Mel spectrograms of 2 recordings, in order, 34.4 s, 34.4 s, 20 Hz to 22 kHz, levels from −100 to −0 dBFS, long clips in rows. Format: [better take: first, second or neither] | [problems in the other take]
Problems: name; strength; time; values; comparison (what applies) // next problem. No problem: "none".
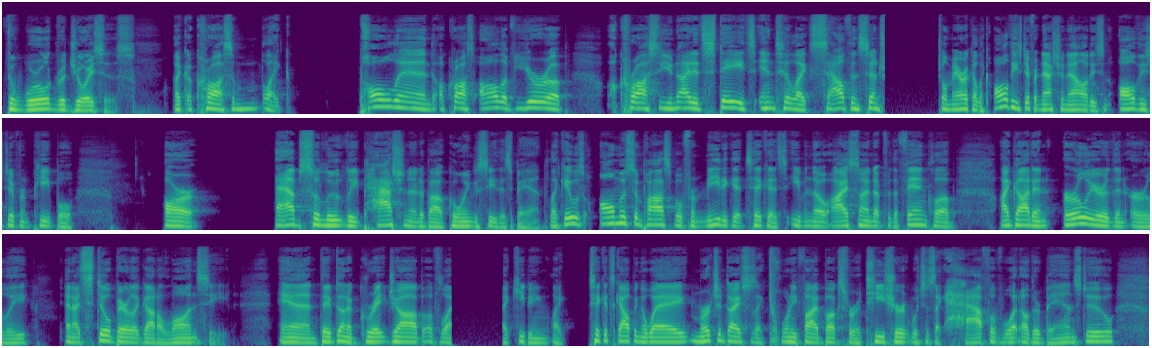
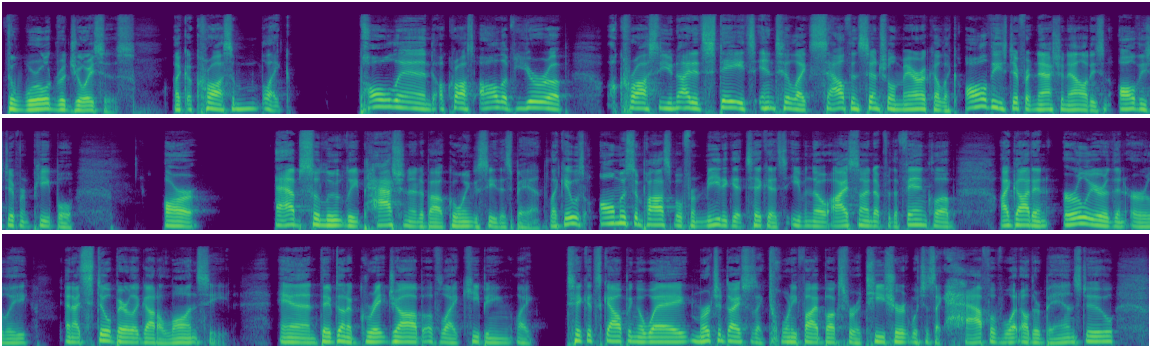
second | audio freezing; at 9 s for 0.5 s and at 27 s for 0.5 s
